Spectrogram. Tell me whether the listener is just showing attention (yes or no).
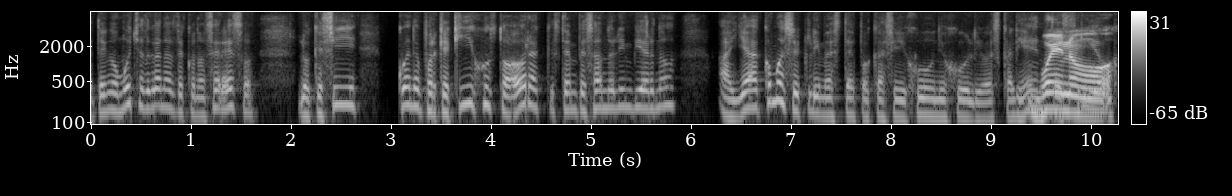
no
